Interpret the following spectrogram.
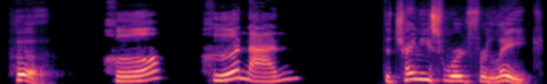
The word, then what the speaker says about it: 河南: 河南, 湖南. Notice that he is not pronounced as he. This Chinese word for river sounds more like he. He, 河南.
